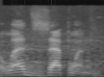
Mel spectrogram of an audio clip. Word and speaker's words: Led Zeppelin: Yeah, a Led Zeppelin. But lead is spelled L-E-A-D, but they changed it to L-E-D because too many people would mispronounce it and call it Led Zeppelin.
